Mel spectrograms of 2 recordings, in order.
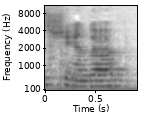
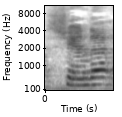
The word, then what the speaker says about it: Shanda: My name's Shanda.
